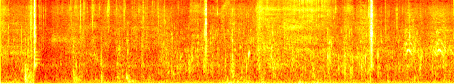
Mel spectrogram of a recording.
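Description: Wind buffeting the microphone with a loud, steady low rumble, broken by three sharp clicks about two and a half seconds apart. A bird chirps a couple of times near the end.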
